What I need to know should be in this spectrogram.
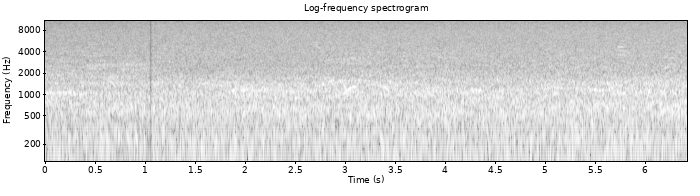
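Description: Water splashes as children play in a wave pool.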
